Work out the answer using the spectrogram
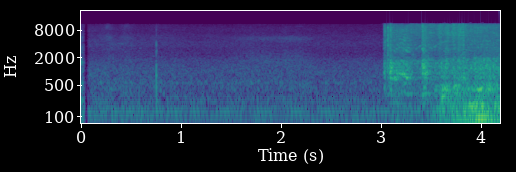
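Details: First cold start of a diesel after a rebuild with fuel hoses redone and a full service: after a quiet pause it fires at once on the key and runs on steadily with no stumble. A normal cold start.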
